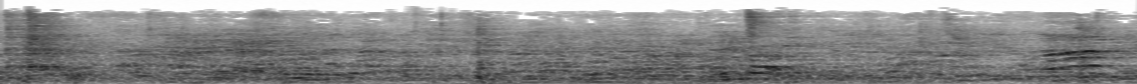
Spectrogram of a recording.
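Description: Spoons and cutlery clink against bowls.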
